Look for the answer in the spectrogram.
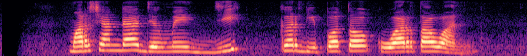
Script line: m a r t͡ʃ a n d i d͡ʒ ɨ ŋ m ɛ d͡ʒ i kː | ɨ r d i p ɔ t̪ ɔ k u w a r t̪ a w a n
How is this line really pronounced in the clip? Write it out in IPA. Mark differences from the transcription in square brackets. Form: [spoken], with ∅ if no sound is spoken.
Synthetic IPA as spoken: m a r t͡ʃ a n d [a] d͡ʒ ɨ ŋ m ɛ d͡ʒ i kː | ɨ r d i p ɔ t̪ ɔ k u w a r t̪ a w a n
